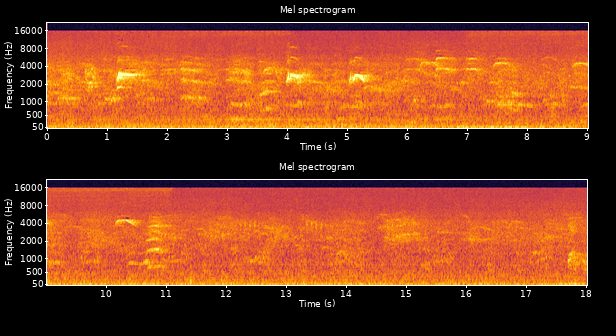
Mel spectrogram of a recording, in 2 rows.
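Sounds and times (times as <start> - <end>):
many birds chirping: 0.0 - 18.0.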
